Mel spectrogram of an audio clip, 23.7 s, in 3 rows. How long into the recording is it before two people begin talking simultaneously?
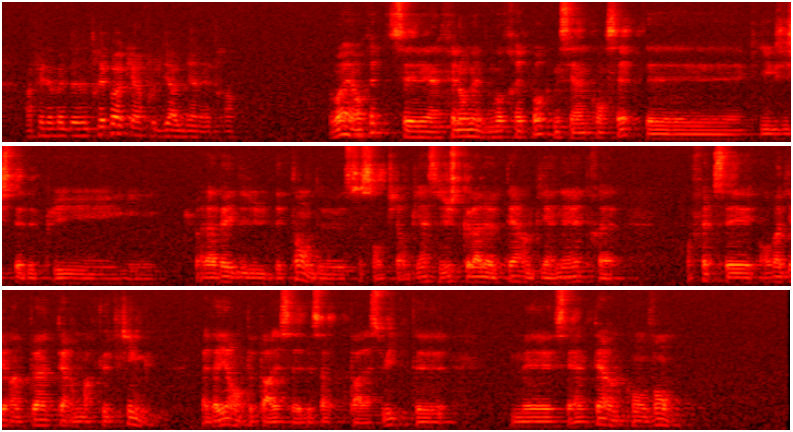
none

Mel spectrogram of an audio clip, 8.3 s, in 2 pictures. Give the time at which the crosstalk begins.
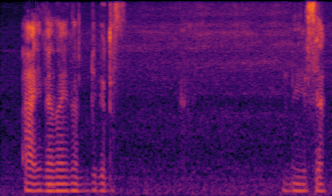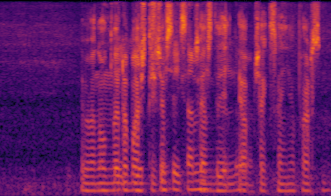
5.4 s

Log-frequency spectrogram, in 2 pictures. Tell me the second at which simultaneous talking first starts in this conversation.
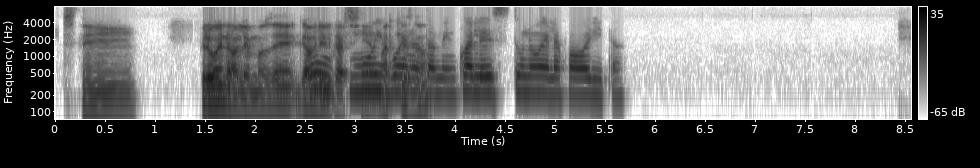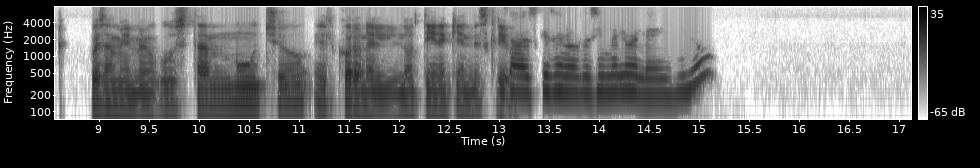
2.5 s

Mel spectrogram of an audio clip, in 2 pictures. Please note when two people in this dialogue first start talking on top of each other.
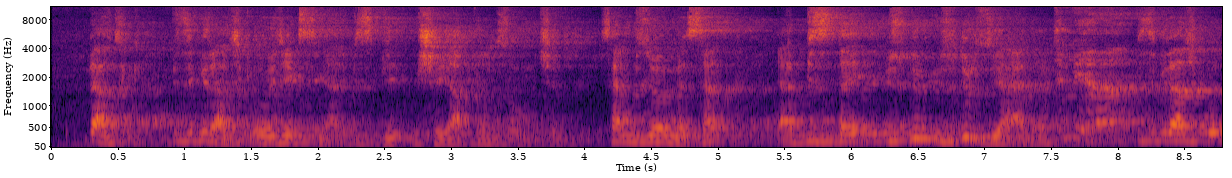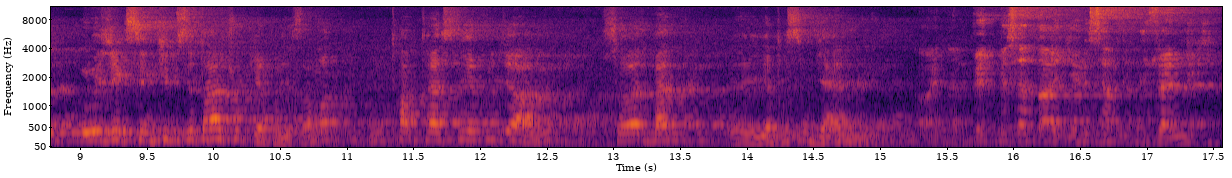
none

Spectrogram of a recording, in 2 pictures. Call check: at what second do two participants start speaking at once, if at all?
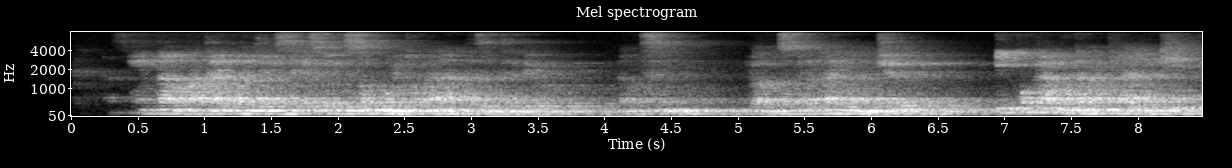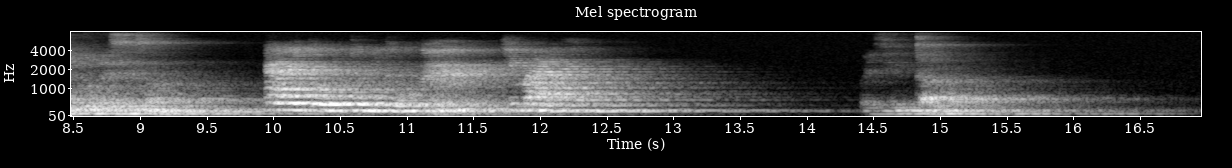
none

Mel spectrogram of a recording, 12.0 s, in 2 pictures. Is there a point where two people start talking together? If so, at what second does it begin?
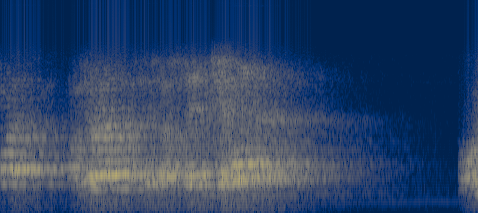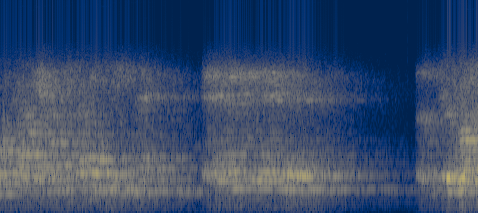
none

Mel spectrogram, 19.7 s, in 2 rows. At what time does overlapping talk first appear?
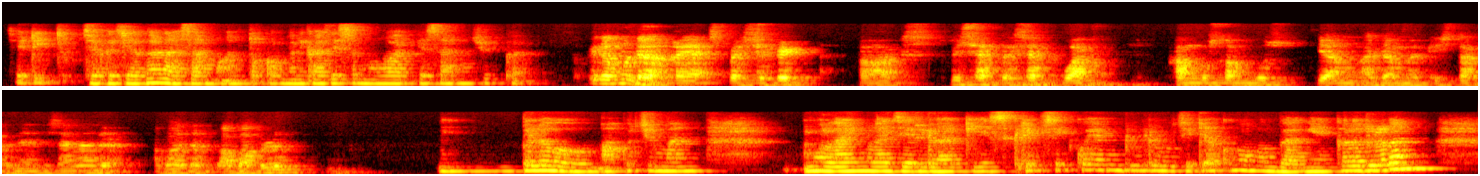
none

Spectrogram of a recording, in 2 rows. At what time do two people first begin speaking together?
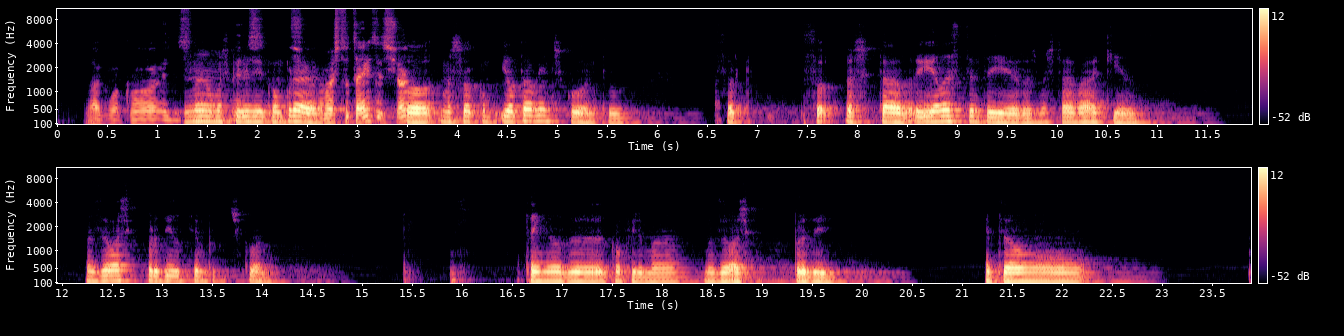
1.3 s

